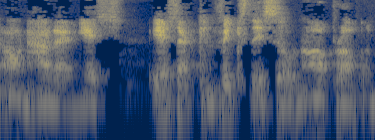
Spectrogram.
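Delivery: very low, deep voice, dropped way down. Imagining writing to Jim'll Fix It and Jim answering: Jimmy Savile impression. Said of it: "and Jim went".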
